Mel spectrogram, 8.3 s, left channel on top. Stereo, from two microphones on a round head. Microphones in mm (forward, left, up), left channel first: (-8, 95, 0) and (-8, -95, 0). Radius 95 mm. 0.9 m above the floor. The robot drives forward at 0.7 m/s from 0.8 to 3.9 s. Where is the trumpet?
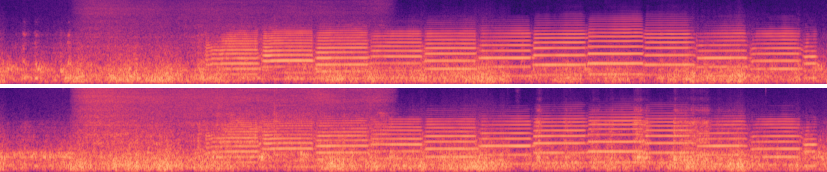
15° left (ahead or behind), 0.9 m.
